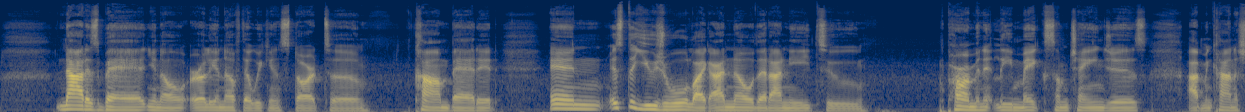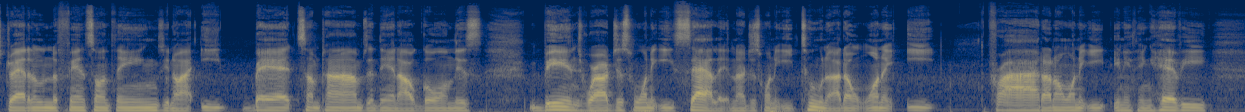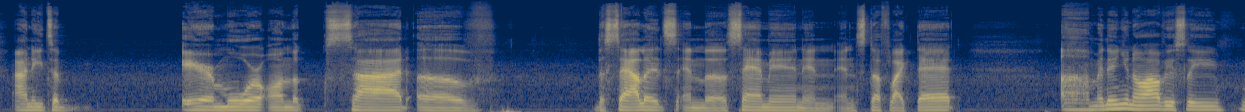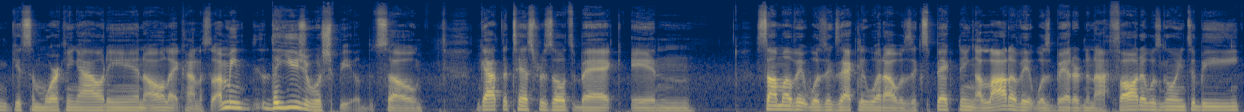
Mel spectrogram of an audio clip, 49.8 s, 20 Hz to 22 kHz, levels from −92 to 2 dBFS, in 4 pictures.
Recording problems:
none

